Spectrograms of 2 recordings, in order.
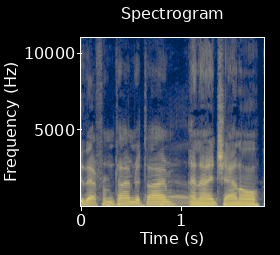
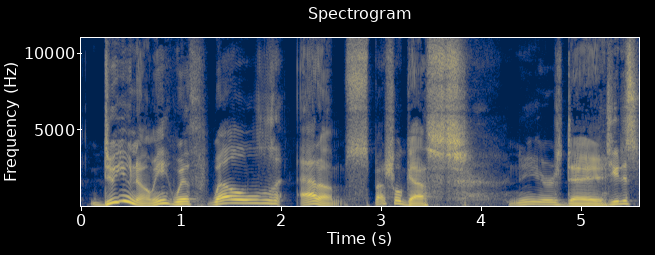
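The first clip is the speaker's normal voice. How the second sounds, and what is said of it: Radio announcer voice. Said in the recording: “You went into radio voice right there.”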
